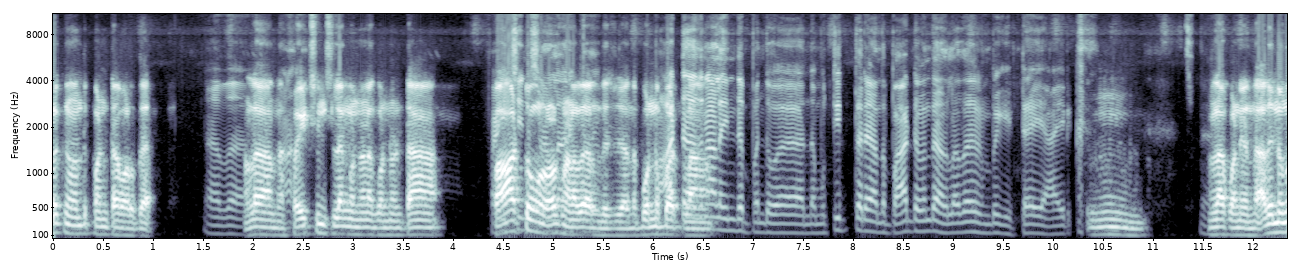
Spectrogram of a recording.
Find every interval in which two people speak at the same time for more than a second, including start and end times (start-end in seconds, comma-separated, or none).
none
